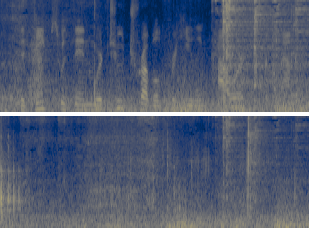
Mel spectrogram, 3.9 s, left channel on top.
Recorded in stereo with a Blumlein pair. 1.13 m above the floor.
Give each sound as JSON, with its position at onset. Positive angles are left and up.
{"t": 0.3, "sound": "a man speaking", "azimuth_deg": 50}
{"t": 2.6, "sound": "keys jangling", "azimuth_deg": 30}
